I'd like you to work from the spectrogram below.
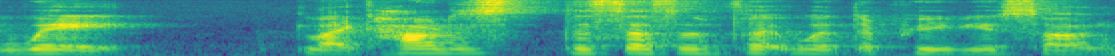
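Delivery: ordinary delivery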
